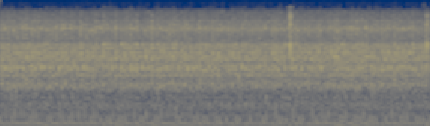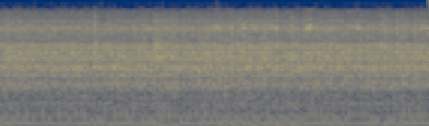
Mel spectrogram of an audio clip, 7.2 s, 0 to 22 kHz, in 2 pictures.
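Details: Homelite 4218C chainsaw, previously stalling, after tightening the carburetor, readjusting the mixture screws and adding fresh fuel: steady, even two-stroke burble at idle with no surging or dying. Normal idle.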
